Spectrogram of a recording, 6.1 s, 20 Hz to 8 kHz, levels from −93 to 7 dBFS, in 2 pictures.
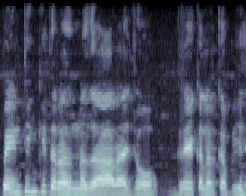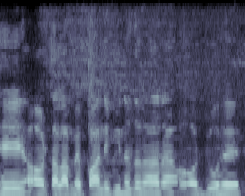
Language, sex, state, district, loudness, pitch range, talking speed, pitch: Hindi, male, Chhattisgarh, Raipur, -16 LUFS, 185-205 Hz, 245 wpm, 195 Hz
